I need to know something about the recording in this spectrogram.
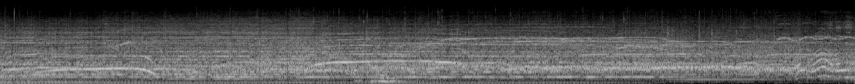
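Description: A rock band's closing chord and electric guitar ringing out, the low end cutting off about two-thirds of the way in, with a crowd cheering over it.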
